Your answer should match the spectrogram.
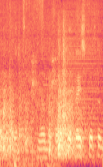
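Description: Faint, indistinct voices of men talking among themselves, low and unclear under the room's background.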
